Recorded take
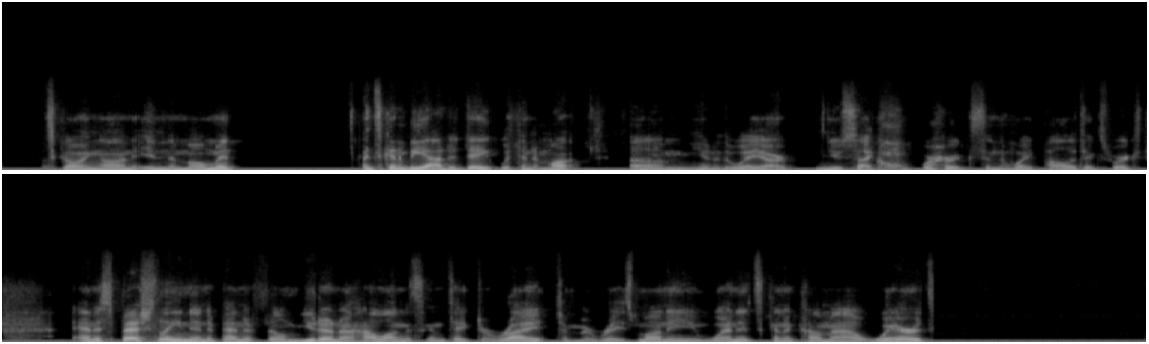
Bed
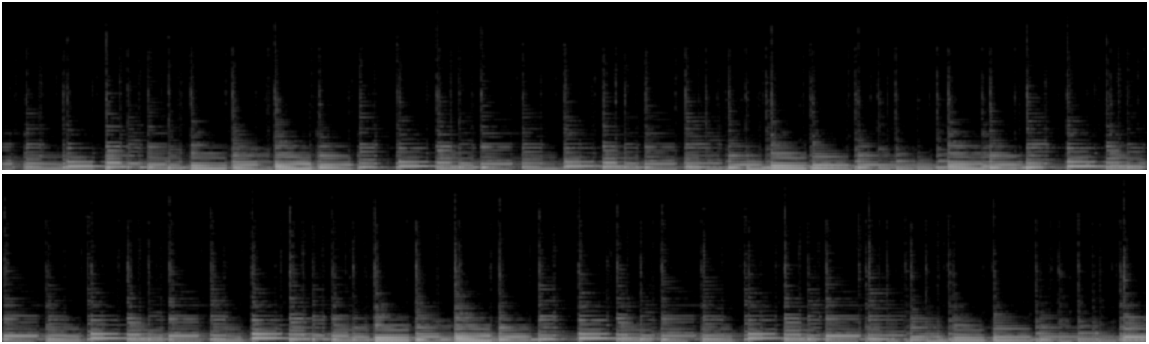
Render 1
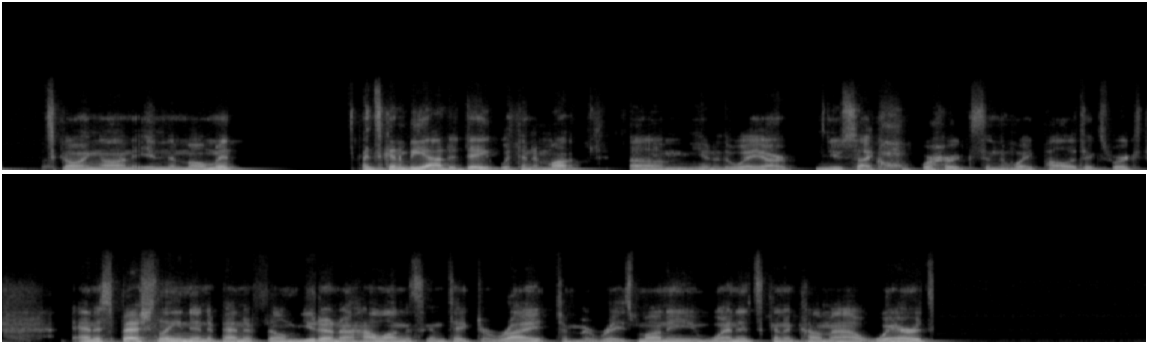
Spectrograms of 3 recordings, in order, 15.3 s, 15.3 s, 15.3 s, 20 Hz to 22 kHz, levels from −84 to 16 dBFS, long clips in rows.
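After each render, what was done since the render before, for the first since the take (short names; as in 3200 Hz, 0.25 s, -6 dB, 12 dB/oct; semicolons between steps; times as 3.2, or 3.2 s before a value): de-hum 60 Hz, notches 5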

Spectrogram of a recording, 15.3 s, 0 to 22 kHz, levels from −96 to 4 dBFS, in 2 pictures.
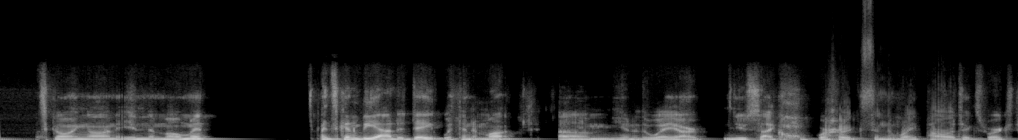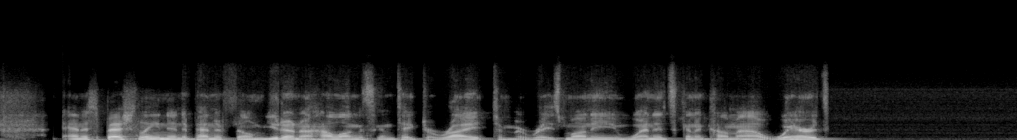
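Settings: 3.79–4.59 LPF 5800 Hz; 6.19–7.18 self-modulated delay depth 0.24 ms; 8.16–9 air absorption 180 m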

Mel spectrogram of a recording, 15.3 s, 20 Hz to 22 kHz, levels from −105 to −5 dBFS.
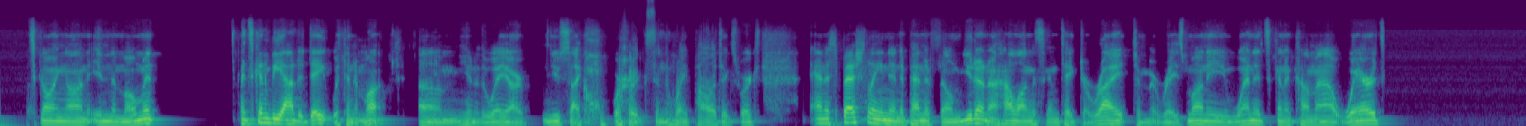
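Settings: gain -7 dB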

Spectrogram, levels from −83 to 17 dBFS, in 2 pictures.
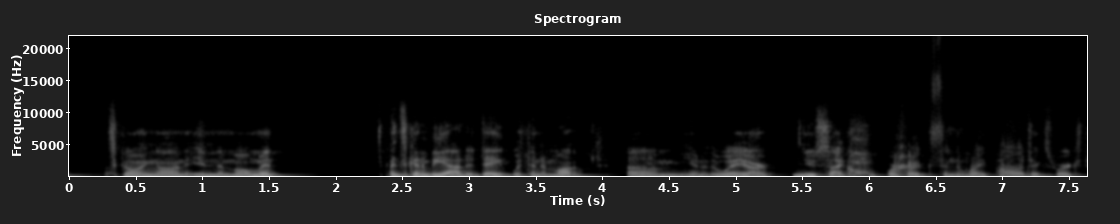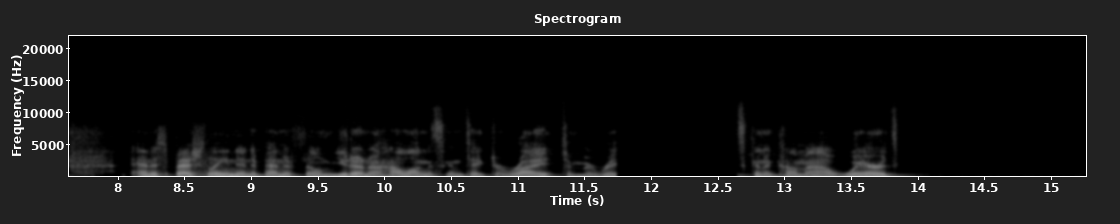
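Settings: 4.84–5.95 comb 5.4 ms, depth 70%; 11.74–12.65 mute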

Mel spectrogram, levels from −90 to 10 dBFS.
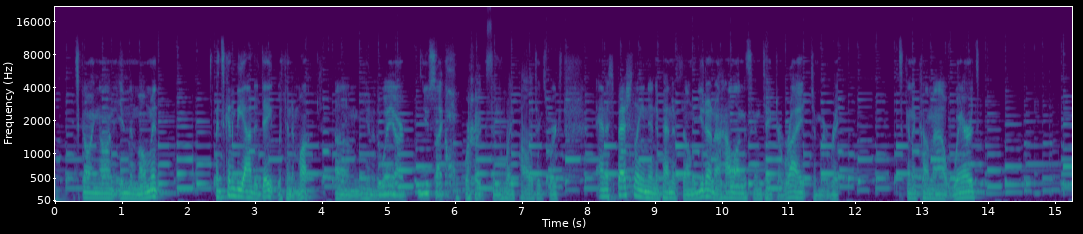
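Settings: add bed -12.5 dB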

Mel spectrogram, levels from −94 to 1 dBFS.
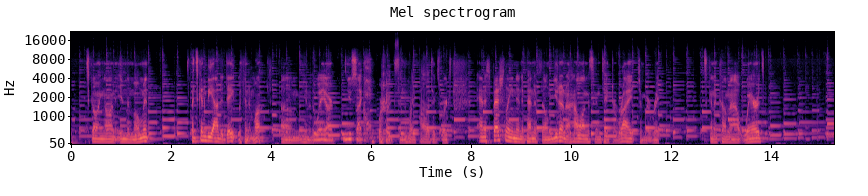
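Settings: bell 7800 Hz +11 dB 2.4 oct; notch 1000 Hz, Q 10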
